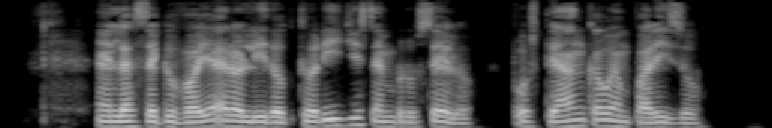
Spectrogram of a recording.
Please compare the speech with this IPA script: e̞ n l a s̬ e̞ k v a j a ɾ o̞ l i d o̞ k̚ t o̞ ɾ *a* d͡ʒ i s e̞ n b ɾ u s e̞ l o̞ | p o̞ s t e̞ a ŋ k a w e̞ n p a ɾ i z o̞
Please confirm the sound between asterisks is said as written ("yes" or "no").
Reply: no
